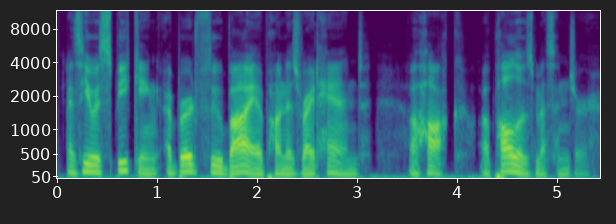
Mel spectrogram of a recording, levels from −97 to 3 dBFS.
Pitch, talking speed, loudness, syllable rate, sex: 120 Hz, 165 wpm, -18 LUFS, 4.6 syllables/s, male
